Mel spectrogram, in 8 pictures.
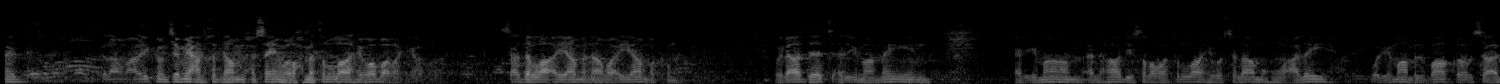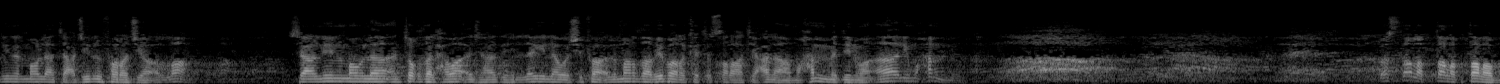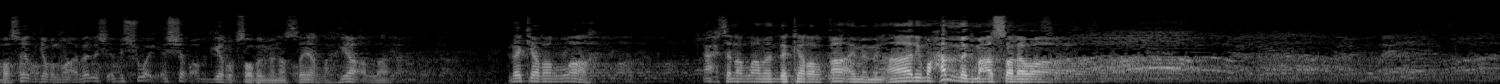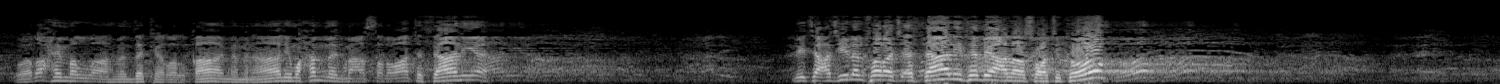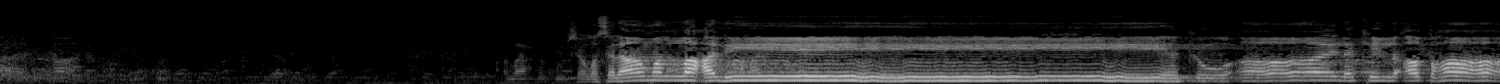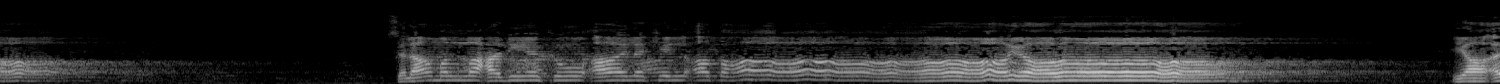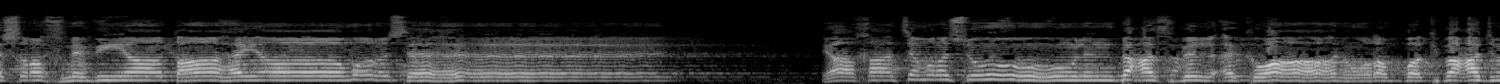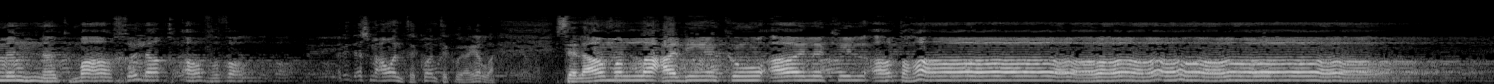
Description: Husainyt Alnoor Rumaithiya Kuwait
القارئ: الرادود
اسم التصنيف: المـكتبة الصــوتيه >> المواليد >> المواليد 1441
